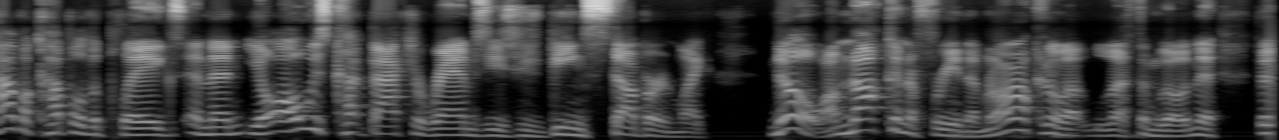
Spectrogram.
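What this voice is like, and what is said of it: Usual voice. Nothing is said of it.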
